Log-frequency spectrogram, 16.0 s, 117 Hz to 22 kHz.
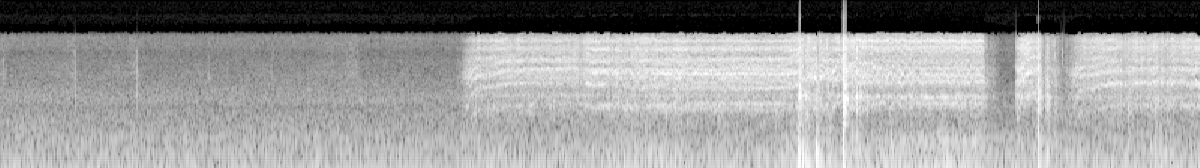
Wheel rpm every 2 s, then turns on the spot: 0, 0, 0, 140, 220, 220, 210, 160.
none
